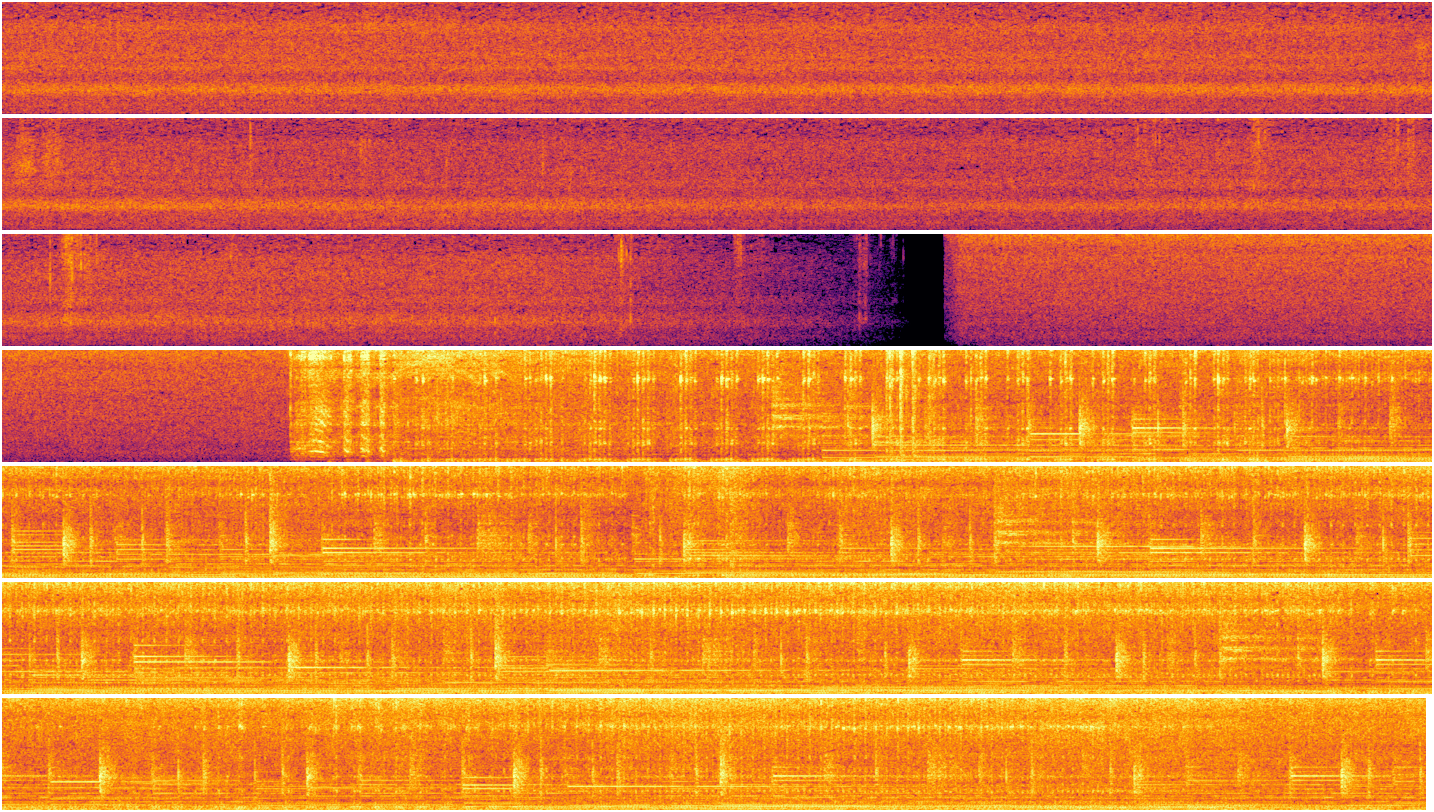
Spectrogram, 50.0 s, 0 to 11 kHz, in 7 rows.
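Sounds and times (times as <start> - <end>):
quiet steady hiss: 0.0 - 50.0
falling water rushing: 22.9 - 50.0
loud rapid regular pulses: 23.1 - 50.0.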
